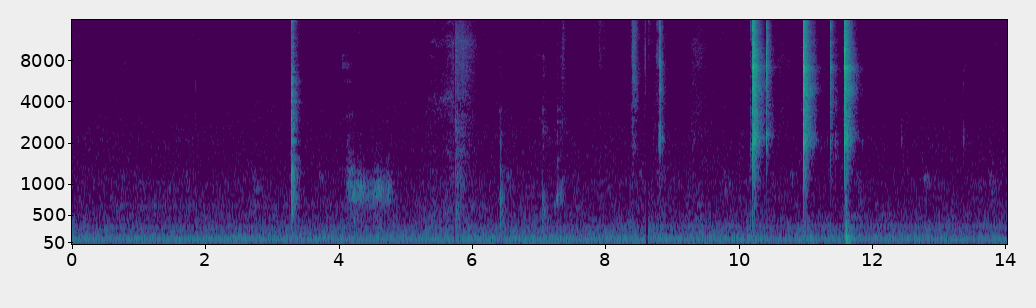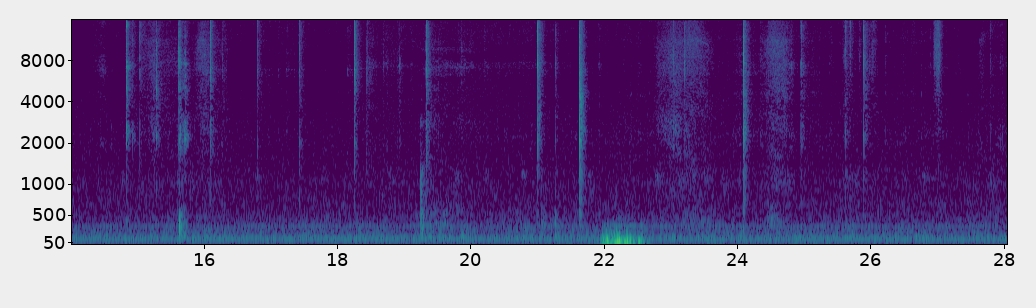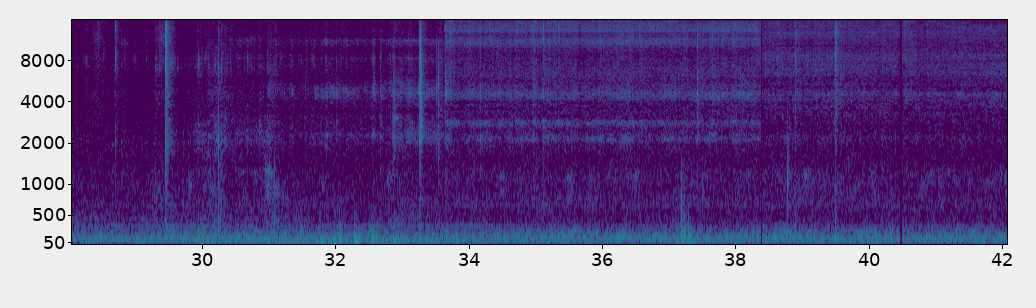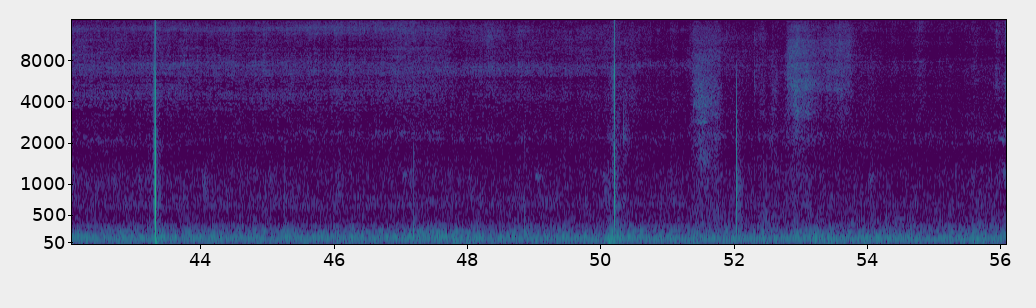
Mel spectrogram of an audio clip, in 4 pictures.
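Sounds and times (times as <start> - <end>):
lighter clicks: 10.2 - 11.8.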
